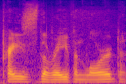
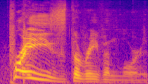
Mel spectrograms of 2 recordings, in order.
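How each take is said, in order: First: It is said flatly, without much emphasis. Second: It is said with strong, energetic emphasis.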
